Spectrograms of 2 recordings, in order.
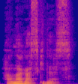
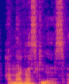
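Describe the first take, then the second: First: "hanaga suki desu" with high "na", dropping on "ga"; final-high accent, flower. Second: "hanaga suki desu" with no drop on "ga"; unaccented, nose. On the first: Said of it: "then I'm saying I like flowers". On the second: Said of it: "but it's not accented". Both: Shown as a demonstration.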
